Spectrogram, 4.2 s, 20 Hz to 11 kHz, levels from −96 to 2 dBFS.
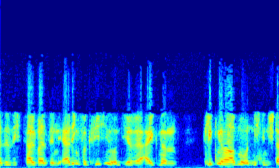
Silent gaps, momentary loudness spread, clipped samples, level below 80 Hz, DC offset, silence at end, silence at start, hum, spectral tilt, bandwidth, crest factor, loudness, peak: none; 8 LU; under 0.1%; -70 dBFS; under 0.1%; 0 s; 0 s; none; -3 dB/octave; 7.4 kHz; 18 dB; -28 LUFS; -12 dBFS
